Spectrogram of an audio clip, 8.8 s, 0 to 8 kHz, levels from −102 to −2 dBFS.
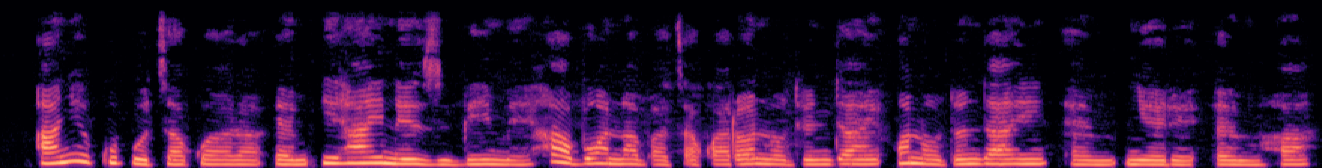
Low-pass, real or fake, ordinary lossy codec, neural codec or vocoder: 7.2 kHz; fake; none; codec, 16 kHz, 16 kbps, FreqCodec, larger model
